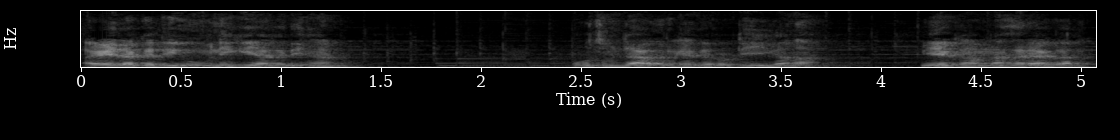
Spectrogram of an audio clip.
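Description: A young man acting as a bitter stepson, curt and cold, who rattles his words off fast at a mid pitch. The room is echoey with soft music underneath. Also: dull audio, natural voice. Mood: cold, resentful. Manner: blunt, curt and dismissive. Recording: roomy room with faint music.

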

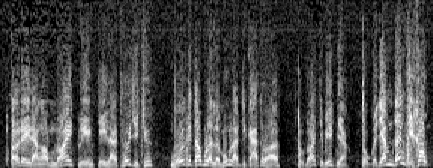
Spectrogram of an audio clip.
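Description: A man's voice: high-pitched, big pitch swings, rapid-fire, a little hiss or hum. A man dubbing an arrogant young heir in a TV drama, blustering and insulting. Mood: mocking. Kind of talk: dubbed TV drama.

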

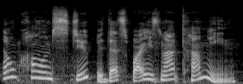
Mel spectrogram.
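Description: A woman's voice: fairly high pitch, big pitch swings, normal speed, darkish tone, slightly rough, soft background music. A woman co-hosting a casual game playthrough, teasing her partner with dry sarcasm. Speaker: co-host. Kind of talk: casual let's-play banter.

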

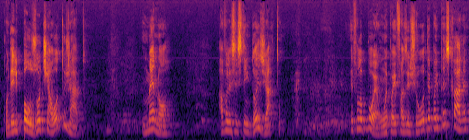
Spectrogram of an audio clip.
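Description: A man doing stand-up, telling a long story and acting out both sides of the dialogue, his voice jumping up into near-shouts at the punchlines. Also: high voice, expressive, a little fast, long pauses. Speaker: stand-up comedian. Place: comedy club stage before a live audience. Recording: echoey club with crowd noise and laughter.

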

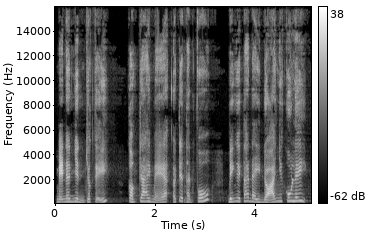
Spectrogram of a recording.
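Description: A woman's voice: a little high, moderate pace, natural voice. A woman reading a story aloud, voicing an arrogant young woman who gives harsh, commanding orders. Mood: scornful.

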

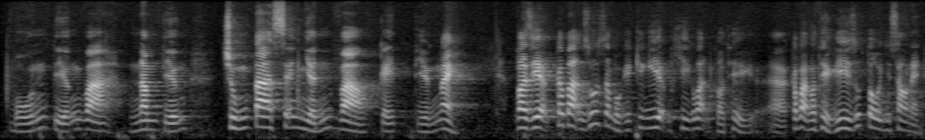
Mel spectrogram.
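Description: A man's voice: a little high, fairly bright tone. A Vietnamese-speaking man teaching an English lesson. He keeps asking rhetorical questions, answers them himself and drills pronunciation by repeating words. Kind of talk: classroom-style English lesson.

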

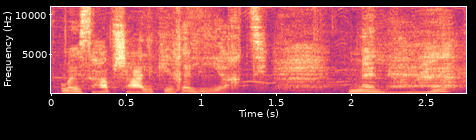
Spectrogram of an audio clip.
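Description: A woman with an Egyptian accent, sweet-talking and flattering an older neighbor. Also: on the low side, rapid-fire, a little hiss or hum. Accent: Egyptian Arabic.

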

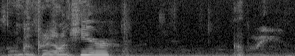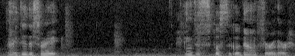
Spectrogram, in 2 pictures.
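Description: A woman's voice: on the low side, big pitch swings, measured pace, creaky, pauses often, warm tone, slight background noise. A middle-aged woman vlogging a casual product review, thinking aloud as she talks through a sheet mask. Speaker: beauty vlogger.

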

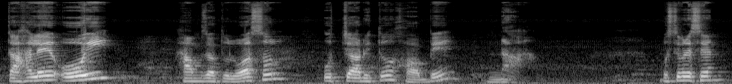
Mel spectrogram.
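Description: A man teaching Arabic grammar for reading the Quran. He teaches lively, stresses his words, keeps asking whether it is clear, and slows down to read verses out. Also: a little high, slight background noise. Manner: speaks slowly when reading out verses. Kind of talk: lesson on a video channel.

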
